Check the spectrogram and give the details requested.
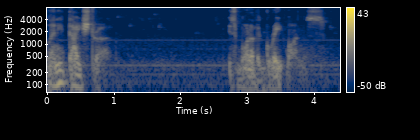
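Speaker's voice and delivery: grave, confiding, hushed, dead-serious whisper. Retelling an interview, imitating Jim Cramer whispering. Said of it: "So he gets the whisper voice on".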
